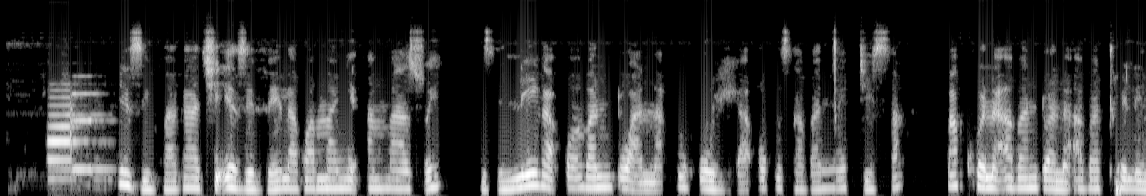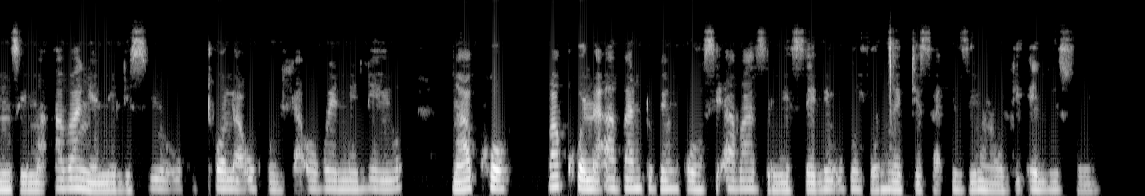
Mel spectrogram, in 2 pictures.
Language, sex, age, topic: North Ndebele, male, 50+, health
